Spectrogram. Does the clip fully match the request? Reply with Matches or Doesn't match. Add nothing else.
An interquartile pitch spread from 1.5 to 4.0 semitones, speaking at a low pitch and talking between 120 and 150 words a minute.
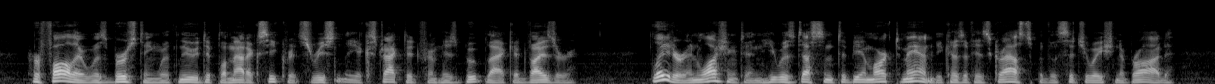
Doesn't match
